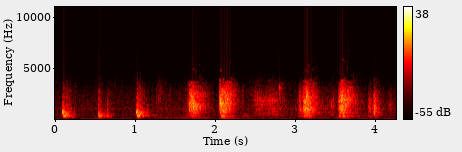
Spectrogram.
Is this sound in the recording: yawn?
no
